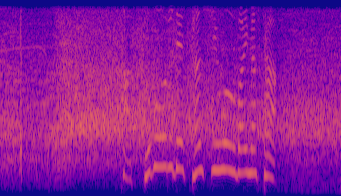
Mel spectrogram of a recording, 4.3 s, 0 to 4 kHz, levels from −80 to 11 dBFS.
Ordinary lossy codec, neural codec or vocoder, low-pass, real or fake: none; none; 3.6 kHz; real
